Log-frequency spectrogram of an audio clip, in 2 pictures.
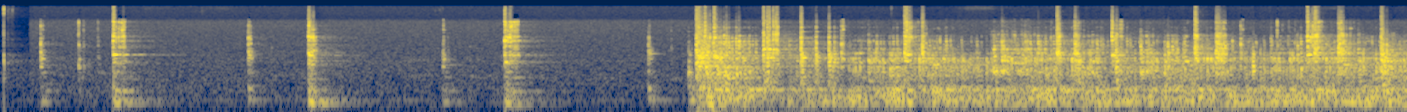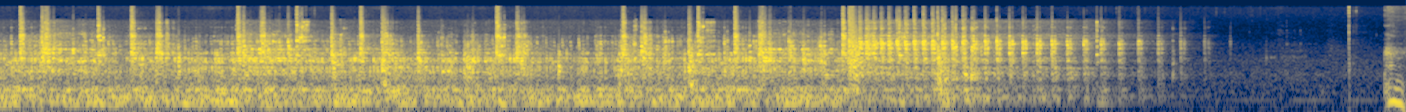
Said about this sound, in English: And this is what the accelerometer hears every quarter of an hour when the chimes ring. This is sort of the sound of the mechanism of the great clock as it's giving a command for the bells to ring.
